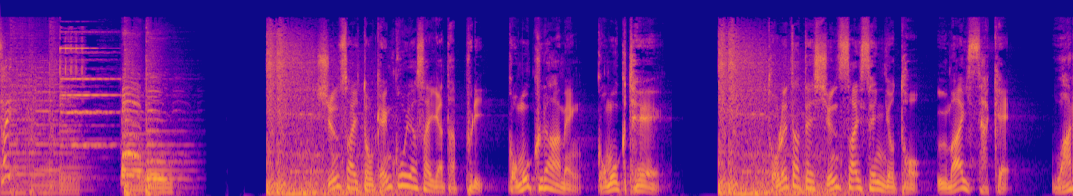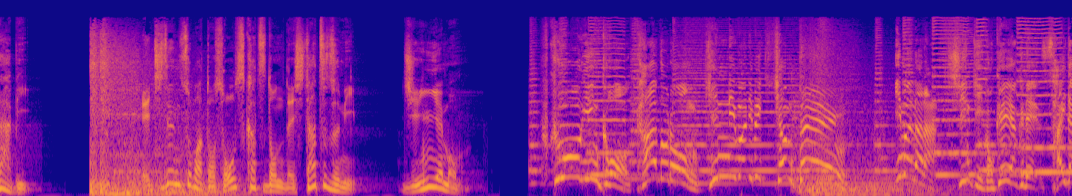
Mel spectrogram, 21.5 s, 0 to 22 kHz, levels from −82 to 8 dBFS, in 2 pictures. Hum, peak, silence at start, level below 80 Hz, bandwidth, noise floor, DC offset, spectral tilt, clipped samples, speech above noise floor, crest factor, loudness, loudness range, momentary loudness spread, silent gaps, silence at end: none; 0 dBFS; 0 s; -30 dBFS; 15.5 kHz; -61 dBFS; under 0.1%; -3.5 dB/octave; under 0.1%; 46 dB; 16 dB; -14 LUFS; 3 LU; 9 LU; 2.30-2.39 s; 0 s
